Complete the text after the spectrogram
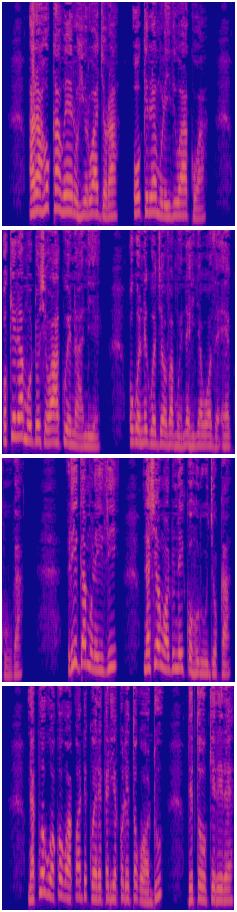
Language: Kikuyu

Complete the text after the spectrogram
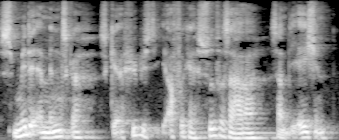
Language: Danish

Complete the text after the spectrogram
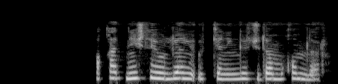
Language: Uzbek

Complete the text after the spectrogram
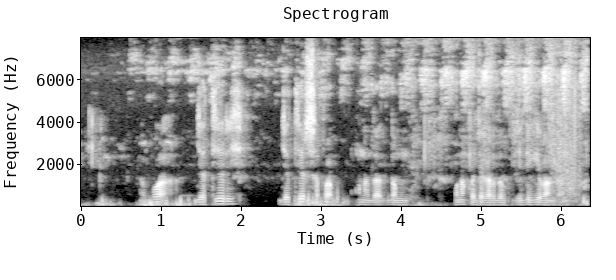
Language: Santali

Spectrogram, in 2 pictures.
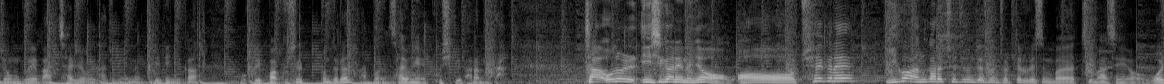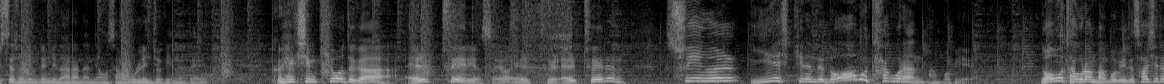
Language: Korean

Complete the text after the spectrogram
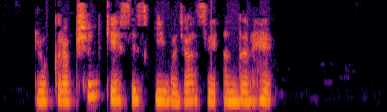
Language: Urdu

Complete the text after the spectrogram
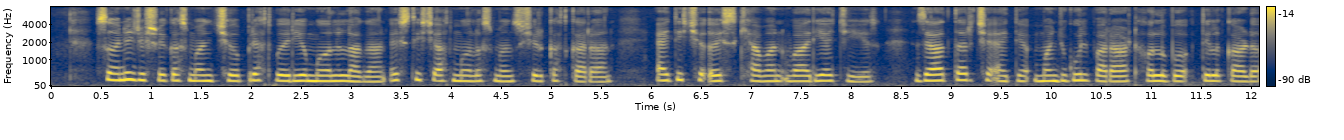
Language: Kashmiri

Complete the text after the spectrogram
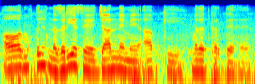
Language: Urdu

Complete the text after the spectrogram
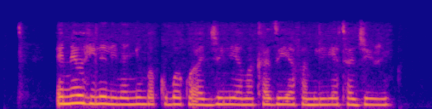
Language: Swahili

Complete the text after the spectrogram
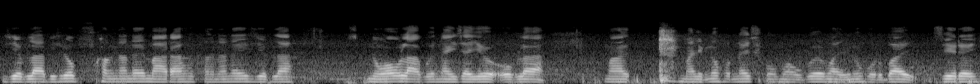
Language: Bodo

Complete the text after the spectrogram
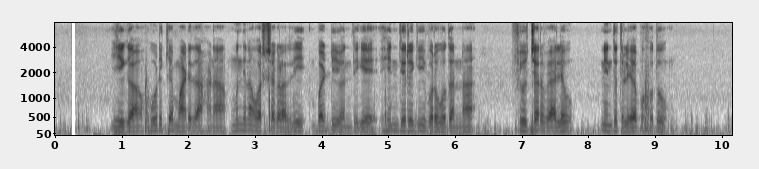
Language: Kannada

